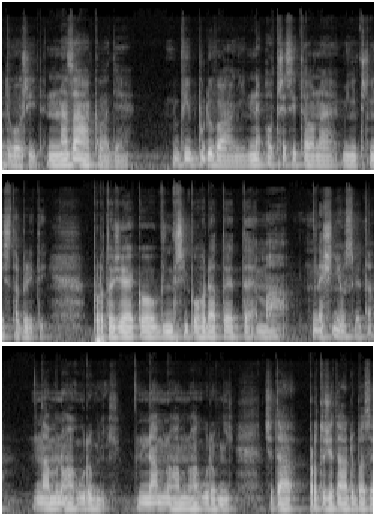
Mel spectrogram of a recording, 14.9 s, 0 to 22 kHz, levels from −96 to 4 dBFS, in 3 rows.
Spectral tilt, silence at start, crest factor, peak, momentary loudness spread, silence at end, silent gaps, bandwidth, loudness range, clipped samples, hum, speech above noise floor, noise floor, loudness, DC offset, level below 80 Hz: -6 dB/octave; 0 s; 20 dB; -6 dBFS; 16 LU; 0 s; none; 17 kHz; 3 LU; under 0.1%; none; 28 dB; -52 dBFS; -25 LUFS; under 0.1%; -42 dBFS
